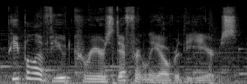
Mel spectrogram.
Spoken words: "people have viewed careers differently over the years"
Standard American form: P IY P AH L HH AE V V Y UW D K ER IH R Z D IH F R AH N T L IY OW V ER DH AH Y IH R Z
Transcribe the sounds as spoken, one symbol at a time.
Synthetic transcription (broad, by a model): P IY P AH L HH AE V V Y UW D K ER IH R Z D IH F R AH N T L IY OW V ER DH AH Y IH R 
